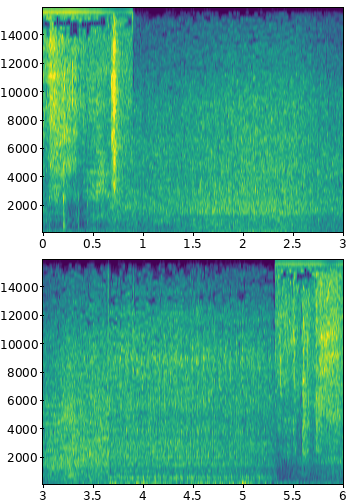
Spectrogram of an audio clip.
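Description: Faint outdoor ambience with the low rumble of a motor vehicle engine, swelling a little in the second half.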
